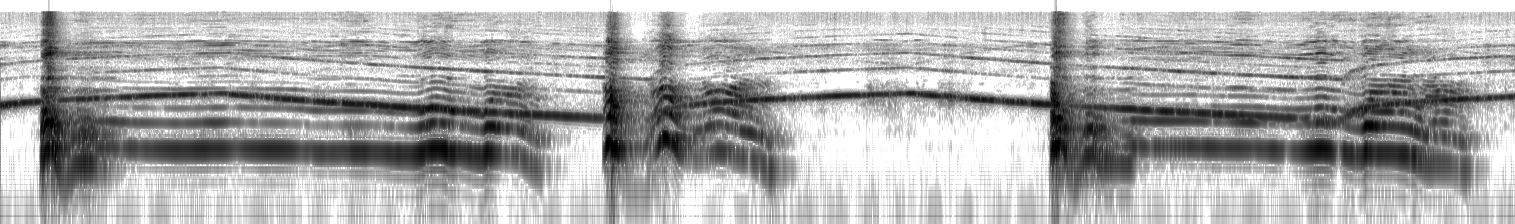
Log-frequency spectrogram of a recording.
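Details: A dog howling in answer to a passing ambulance siren; a lower, wavering, slowly falling howl runs beneath loud siren wails that sweep up and down, with sharp clicks at the start of each cycle.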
